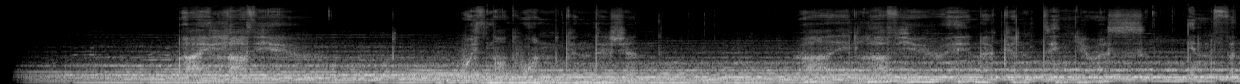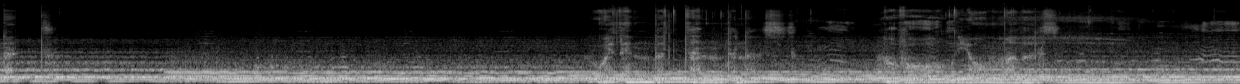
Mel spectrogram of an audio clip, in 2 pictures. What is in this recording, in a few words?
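Norwegian English M VOG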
